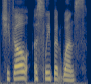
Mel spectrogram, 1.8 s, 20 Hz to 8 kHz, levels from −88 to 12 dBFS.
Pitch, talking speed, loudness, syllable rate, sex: 205 Hz, 165 wpm, -18 LUFS, 3.7 syllables/s, female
